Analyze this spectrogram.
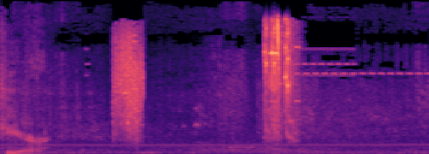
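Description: An electronic scanner gives short high tones.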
